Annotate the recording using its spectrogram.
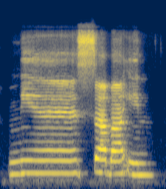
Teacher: یہاں پر بھی نون ساکن کے بعد سین آ رہا ہے، تو یہاں پر بھی ہم اخفا کریں گے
